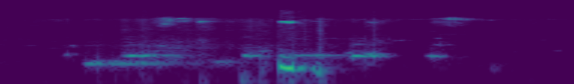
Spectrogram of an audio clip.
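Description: A low cooing call from a bird, lasting about a second and a half.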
